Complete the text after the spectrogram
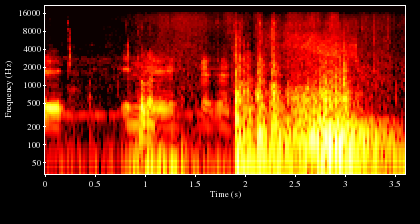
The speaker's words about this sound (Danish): det vil sige, hvis ikke der er nogen åbninger ud, jamen, så kommer der ikke nogen radiobølger ind, og det gælder også den radio, vi kan høre på her i baggrunden. Ja, så lad os lige prøve at slukke radioen, får vi lukket døren.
